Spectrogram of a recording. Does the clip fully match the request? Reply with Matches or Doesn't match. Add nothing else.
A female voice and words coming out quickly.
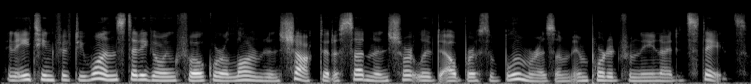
Doesn't match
